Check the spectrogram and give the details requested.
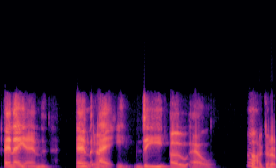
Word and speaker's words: Nan Madol: and I still said it wrong, but it's Nan Madol. Oh, I got it right. Okay. Ta-da! Yep. Is my pronunciation?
